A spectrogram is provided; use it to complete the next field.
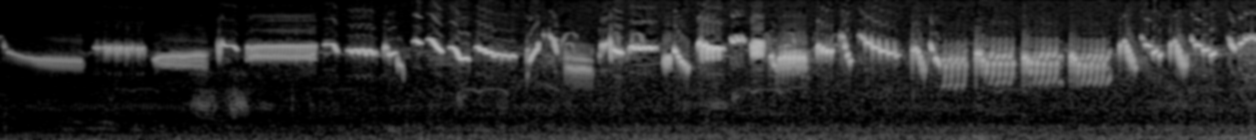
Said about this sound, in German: ist in aller Herrgottsfrüh über die Wiesen gestrolcht, um eine Lerche zu belauschen.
